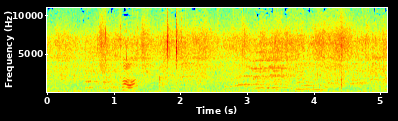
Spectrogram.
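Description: A baby monkey gives short high squeaks.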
